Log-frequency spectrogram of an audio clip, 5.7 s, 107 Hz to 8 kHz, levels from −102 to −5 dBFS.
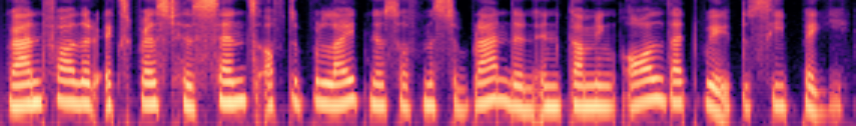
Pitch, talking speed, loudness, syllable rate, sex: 225 Hz, 190 wpm, -17 LUFS, 5.3 syllables/s, female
